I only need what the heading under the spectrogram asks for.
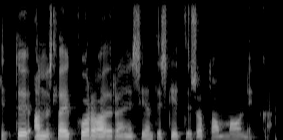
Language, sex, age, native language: Icelandic, female, 60-69, Icelandic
